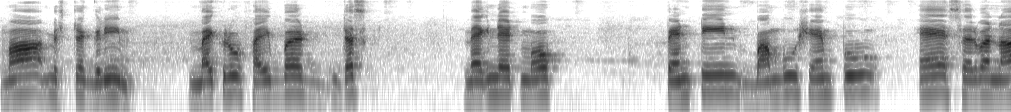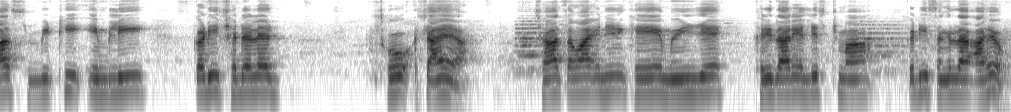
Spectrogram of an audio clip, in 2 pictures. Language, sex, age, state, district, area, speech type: Sindhi, male, 60+, Delhi, South Delhi, urban, read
